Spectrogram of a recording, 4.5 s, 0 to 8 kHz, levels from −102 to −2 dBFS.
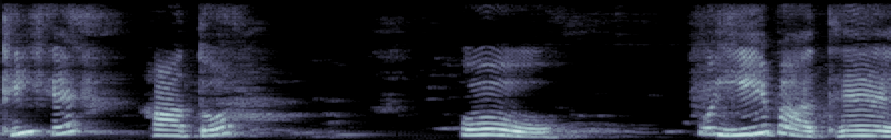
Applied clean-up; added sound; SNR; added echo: classical method WPE with log-MMSE.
